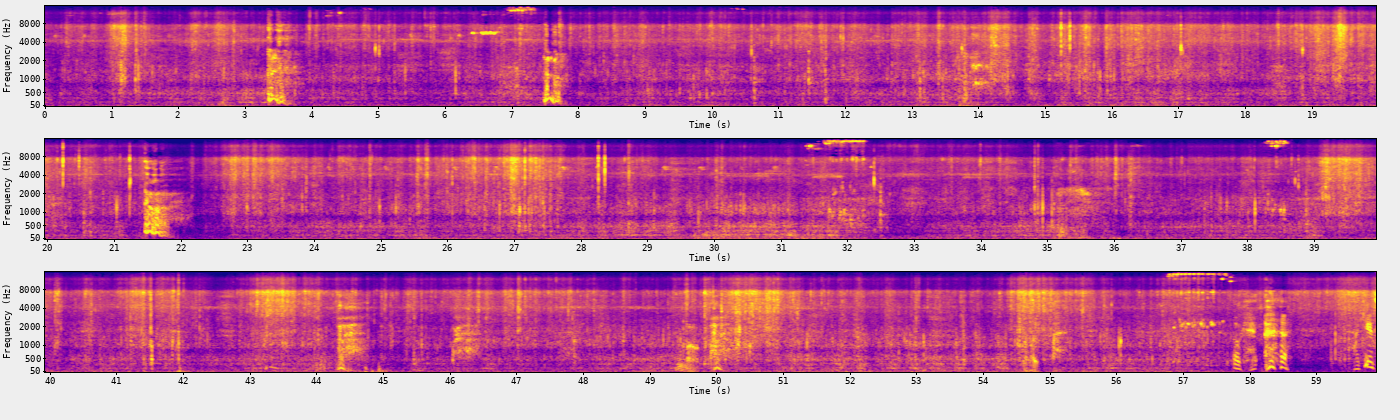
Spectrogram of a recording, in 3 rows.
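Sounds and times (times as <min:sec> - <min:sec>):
bike rattling over bumps: 0:00.0 - 0:59.9
bike tyres on dirt trail: 0:00.0 - 0:59.9.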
